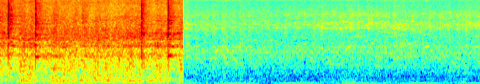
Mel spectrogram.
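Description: Railway coaches passing close at speed: a loud rush of wheels on rails with sharp clicks as the wheels cross rail joints. About two and a half seconds in it cuts off suddenly to a much quieter, distant low rumble of a train.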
